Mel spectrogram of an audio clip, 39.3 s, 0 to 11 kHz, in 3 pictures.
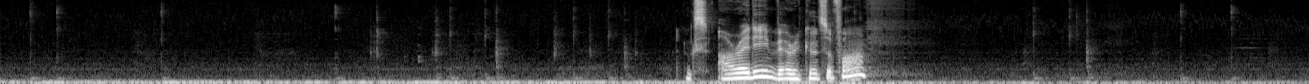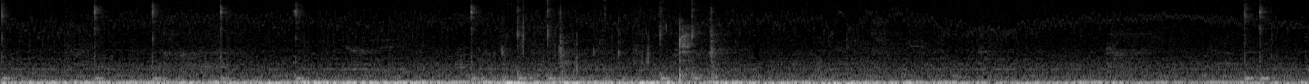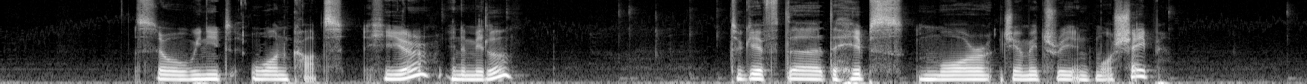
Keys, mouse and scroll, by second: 0.3-1.6 drag, 4.0-4.5 scroll down 3, 4.5-7.1 shift+middle drag, 7.1-7.6 scroll up 3, 8.0-9.4 shift+middle drag, 9.4-9.8 scroll up 2, 10.3 shift+middle click, 11.0-11.8 scroll up 2, 11.8 click, 13.1 click, 14.6 click, 16.0 click, 18.2 shift+middle click, 18.8 scroll down 1, 19.7-20.8 shift+middle drag, 20.8 scroll down 2, 21.5 scroll up 1, 25.5-28.7 drag, 30.6-33.0 drag, 33.0-34.7 shift+middle drag, 34.7-36.4 drag, 39.0 click.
